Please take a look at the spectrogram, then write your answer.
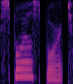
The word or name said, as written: spoilsport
